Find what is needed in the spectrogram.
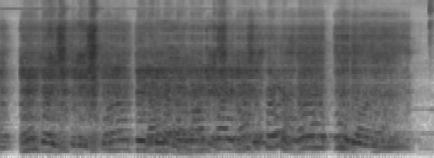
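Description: A man's voice, captured by a delay pedal used as a sampler, replayed over and over with a radio-like sound, cutting off at the end.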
